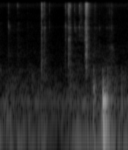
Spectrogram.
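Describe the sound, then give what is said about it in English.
A fidget toy clicking: a few sharp, crisp snaps at irregular intervals, then a softer, duller thump near the end, with no talking. “This is also an excuse for me to play with fidgets.”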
